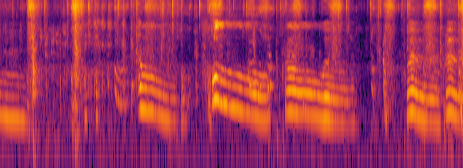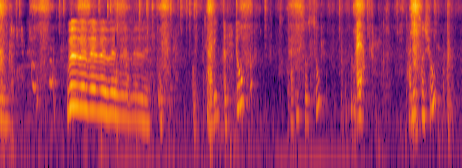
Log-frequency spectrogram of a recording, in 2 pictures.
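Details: Pet dog greeting someone indoors in a small room; long, drawn-out whining cries that slide downward, repeated in excited bursts, with people talking and laughing in the background.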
